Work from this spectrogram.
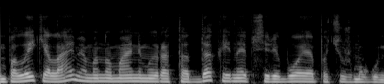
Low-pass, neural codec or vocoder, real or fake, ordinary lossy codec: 10.8 kHz; none; real; Opus, 64 kbps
